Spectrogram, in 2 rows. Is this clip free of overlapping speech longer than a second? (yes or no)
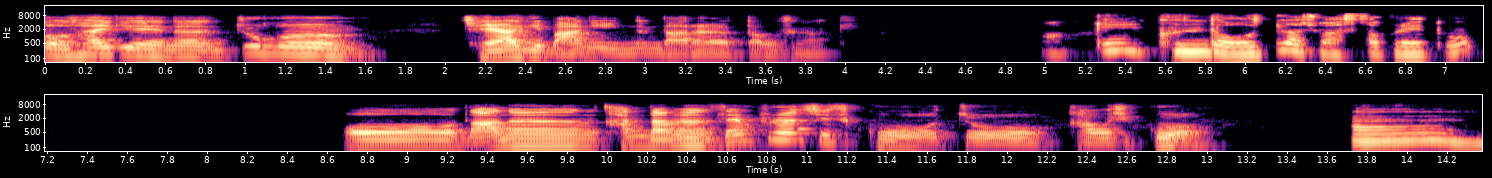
yes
